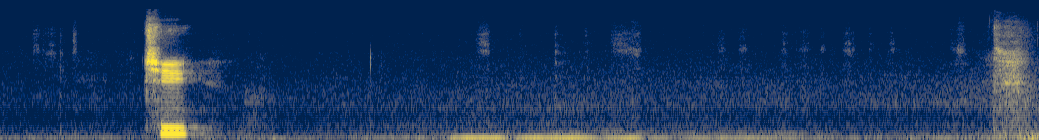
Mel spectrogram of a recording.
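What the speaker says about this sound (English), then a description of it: "I'll just write the pinyin." A pen scratches and taps softly on paper, writing Chinese characters and pinyin by hand, with faint light strokes and quiet rustles under a brief spoken word.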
